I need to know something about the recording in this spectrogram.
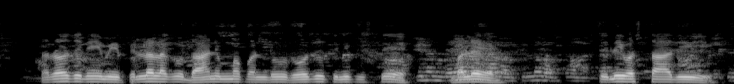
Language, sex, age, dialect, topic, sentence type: Telugu, male, 56-60, Southern, agriculture, statement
